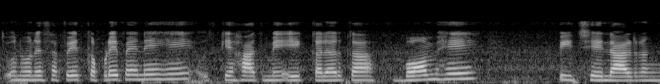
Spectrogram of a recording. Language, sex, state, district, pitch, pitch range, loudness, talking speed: Hindi, female, Chhattisgarh, Raigarh, 200 Hz, 195-215 Hz, -20 LUFS, 145 wpm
